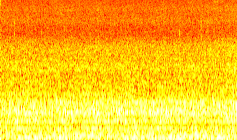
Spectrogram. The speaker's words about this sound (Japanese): 電車の音も心地いい。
